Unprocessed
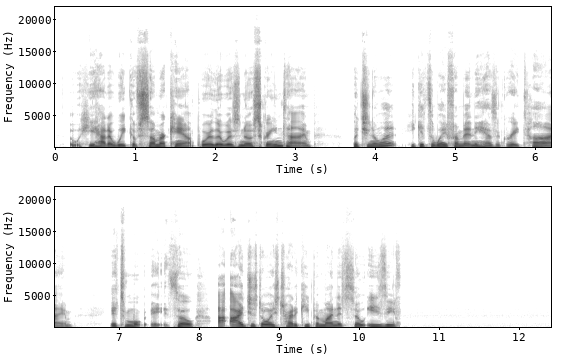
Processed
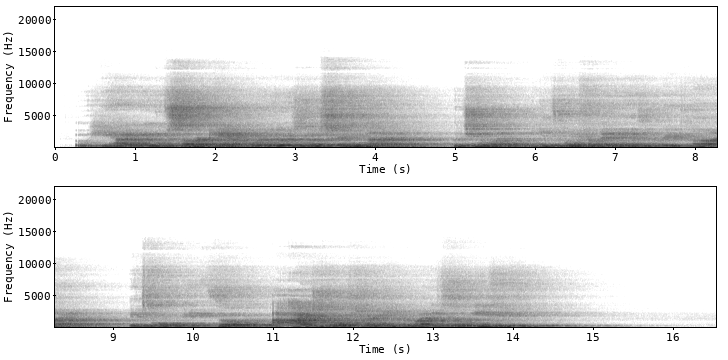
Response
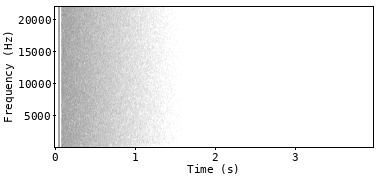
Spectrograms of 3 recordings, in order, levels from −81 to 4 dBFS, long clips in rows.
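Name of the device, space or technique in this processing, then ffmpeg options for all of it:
slowed and reverbed: -filter_complex "[0:a]asetrate=33075,aresample=44100[s0];[1:a]atrim=start_sample=2205[s1];[s0][s1]afir=irnorm=-1:irlink=0"

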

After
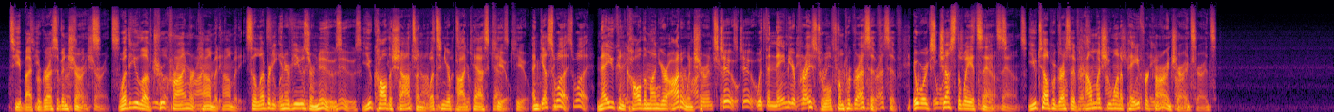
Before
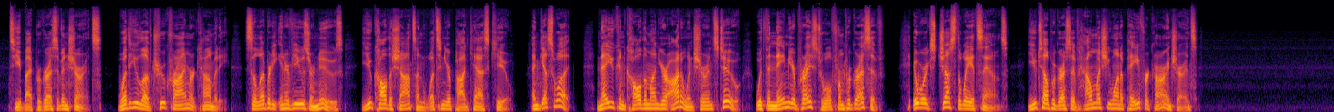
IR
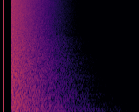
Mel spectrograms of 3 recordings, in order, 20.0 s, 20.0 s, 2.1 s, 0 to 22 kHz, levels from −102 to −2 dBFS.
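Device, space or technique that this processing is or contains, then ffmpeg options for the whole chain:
ducked delay: -filter_complex "[0:a]asplit=3[s0][s1][s2];[s1]adelay=292,volume=0.596[s3];[s2]apad=whole_len=895896[s4];[s3][s4]sidechaincompress=threshold=0.0224:ratio=8:attack=34:release=224[s5];[s0][s5]amix=inputs=2:normalize=0,asettb=1/sr,asplit=3[s6][s7][s8];[s6]atrim=end=10.534[s9];[s7]atrim=start=10.53:end=12.13,asetpts=PTS-STARTPTS,afade=t=in:d=0.004:c=qsin,afade=t=out:st=1.596:d=0.004:c=qsin,highpass=290[s10];[s8]atrim=start=12.126[s11];[s9][s10]acrossfade=d=0.004:c1=hsin:c2=qsin[s12];[s12][s11]acrossfade=d=0.004:c1=qsin:c2=hsin,volume=1.88"

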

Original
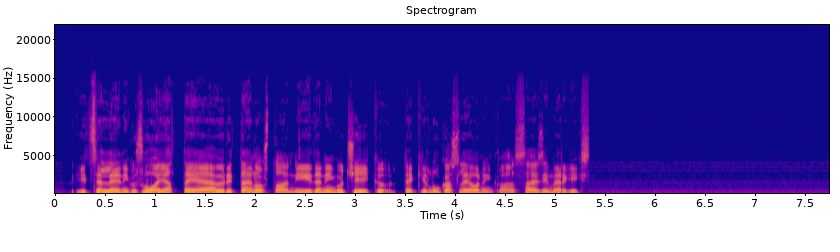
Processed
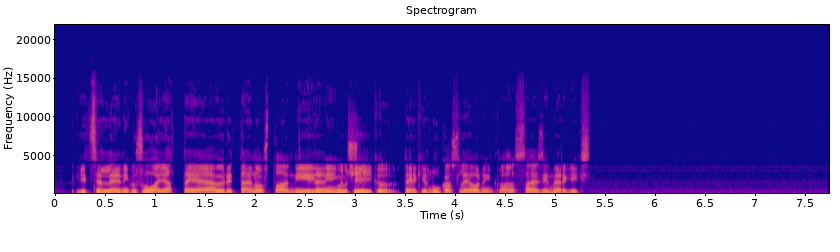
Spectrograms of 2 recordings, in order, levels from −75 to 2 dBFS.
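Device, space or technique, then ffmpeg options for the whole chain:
PA system with an anti-feedback notch: -filter_complex "[0:a]highpass=f=190:w=0.5412,highpass=f=190:w=1.3066,asuperstop=centerf=4100:order=12:qfactor=7.4,alimiter=limit=0.237:level=0:latency=1:release=257,asplit=3[s0][s1][s2];[s0]afade=t=out:st=2.53:d=0.02[s3];[s1]asplit=2[s4][s5];[s5]adelay=42,volume=0.631[s6];[s4][s6]amix=inputs=2:normalize=0,afade=t=in:st=2.53:d=0.02,afade=t=out:st=3.65:d=0.02[s7];[s2]afade=t=in:st=3.65:d=0.02[s8];[s3][s7][s8]amix=inputs=3:normalize=0"

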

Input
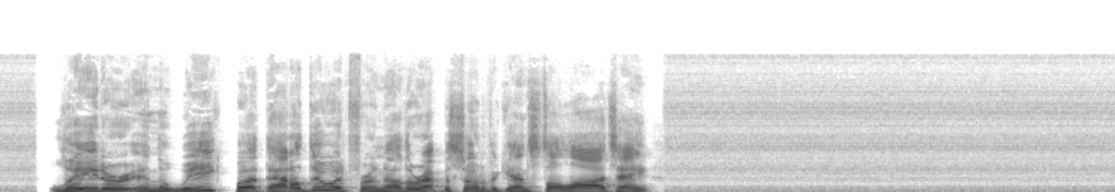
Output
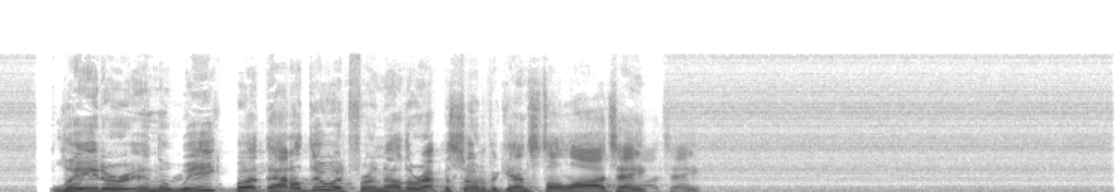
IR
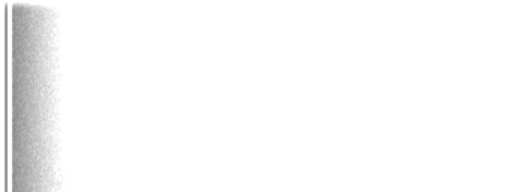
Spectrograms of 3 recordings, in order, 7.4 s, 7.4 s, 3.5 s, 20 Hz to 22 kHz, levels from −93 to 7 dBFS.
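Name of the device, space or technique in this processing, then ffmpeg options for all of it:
ducked delay: -filter_complex "[0:a]asplit=3[s0][s1][s2];[s1]adelay=356,volume=0.473[s3];[s2]apad=whole_len=343725[s4];[s3][s4]sidechaincompress=threshold=0.00501:ratio=3:attack=6:release=276[s5];[s0][s5]amix=inputs=2:normalize=0,volume=0.75"

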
